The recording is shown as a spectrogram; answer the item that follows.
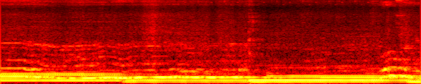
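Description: Live band playing a slow song: held low chords that change a few times, with guitar over them.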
